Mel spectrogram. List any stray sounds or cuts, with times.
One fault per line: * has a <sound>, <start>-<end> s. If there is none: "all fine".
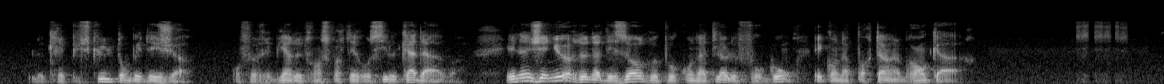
* has a laugh, 10.8-11.3 s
